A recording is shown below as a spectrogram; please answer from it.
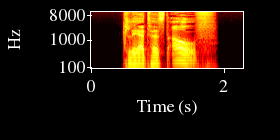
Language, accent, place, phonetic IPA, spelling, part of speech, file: German, Germany, Berlin, [ˌklɛːɐ̯təst ˈaʊ̯f], klärtest auf, verb, De-klärtest auf.ogg
- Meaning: inflection of aufklären: 1. second-person singular preterite 2. second-person singular subjunctive II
